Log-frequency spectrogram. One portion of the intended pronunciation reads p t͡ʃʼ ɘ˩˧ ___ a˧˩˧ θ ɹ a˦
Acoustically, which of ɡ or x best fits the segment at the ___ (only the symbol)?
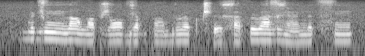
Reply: x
